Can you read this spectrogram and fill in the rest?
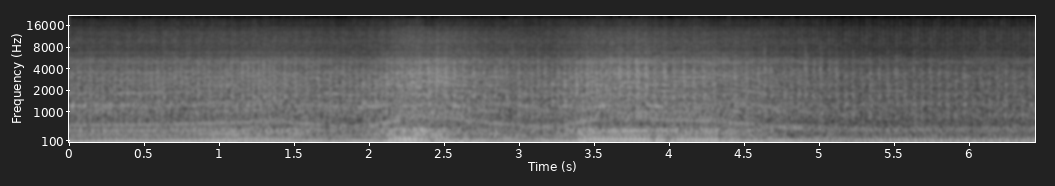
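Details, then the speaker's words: Mitsubishi Lancer Evo 9 bought neglected, engine runs well otherwise: steady idle with a light fast tick about four per second, rising with rev blips; owner 99% sure it is hydraulic lifter tick though lifters were reportedly replaced; tensioner doubted; unconfirmed. "Engine runs absolutely amazing except for that ticking noise. I'm 99% sure it is lifter tick."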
